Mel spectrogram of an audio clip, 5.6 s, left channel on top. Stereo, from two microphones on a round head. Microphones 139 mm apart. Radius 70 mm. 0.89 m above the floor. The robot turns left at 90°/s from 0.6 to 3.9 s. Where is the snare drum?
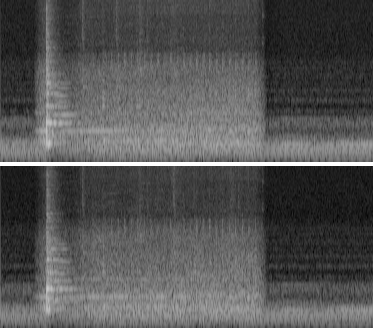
65° left (ahead or behind), 0.7 m; by 1.0 s 40° left (ahead or behind), 0.7 m.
